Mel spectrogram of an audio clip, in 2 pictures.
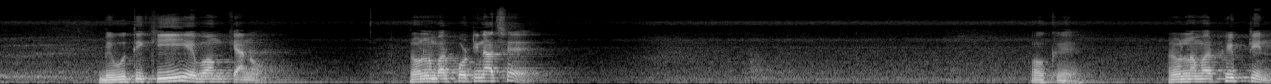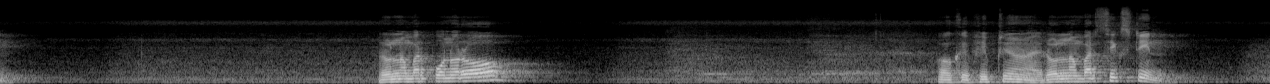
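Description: A man sings slow chanting phrases close to a microphone, with pauses between them.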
